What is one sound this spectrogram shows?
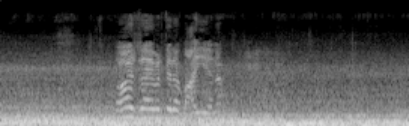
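A car's tyres rumble steadily on the road from inside the car.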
